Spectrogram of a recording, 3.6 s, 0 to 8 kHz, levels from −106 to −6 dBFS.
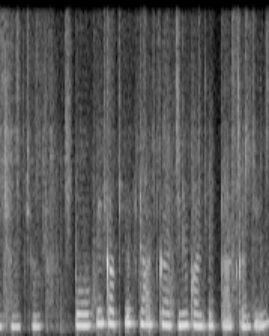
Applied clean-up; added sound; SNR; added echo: neural mask model RNNoise.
